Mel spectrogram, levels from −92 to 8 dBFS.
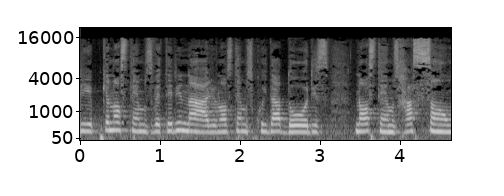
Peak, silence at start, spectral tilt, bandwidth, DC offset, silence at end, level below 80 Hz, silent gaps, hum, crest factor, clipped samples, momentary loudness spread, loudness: -4 dBFS; 0 s; -4 dB/octave; 16 kHz; under 0.1%; 0 s; -42 dBFS; none; none; 14 dB; under 0.1%; 7 LU; -19 LUFS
